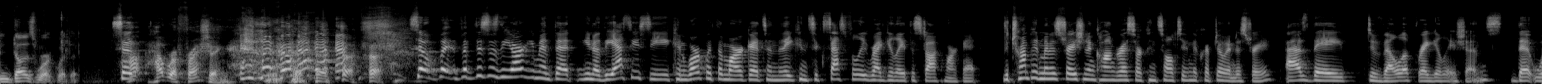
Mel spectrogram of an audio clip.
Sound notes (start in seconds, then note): 2.3 both laughing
